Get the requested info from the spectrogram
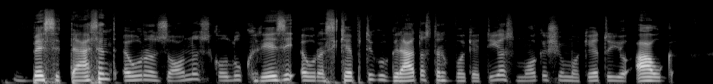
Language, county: Lithuanian, Kaunas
